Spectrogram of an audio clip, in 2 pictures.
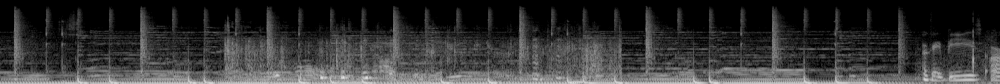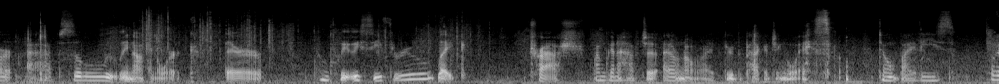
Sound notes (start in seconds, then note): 4.6 laughing; 6.5 pop music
